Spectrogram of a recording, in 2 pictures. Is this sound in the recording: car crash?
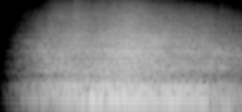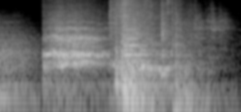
yes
